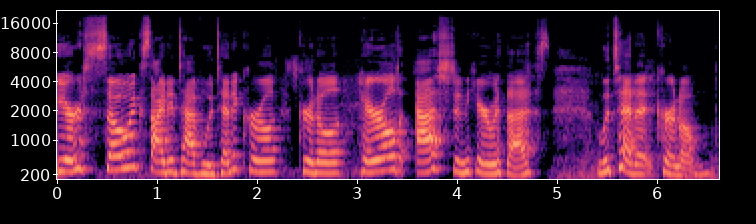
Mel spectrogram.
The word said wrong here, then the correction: Alston: Let me correct you one thing. We pronounce it Alston. – Oh, Alston. My goodness, I'm so glad you corrected me with that. That's important. Lieutenant Colonel Harold Alston.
